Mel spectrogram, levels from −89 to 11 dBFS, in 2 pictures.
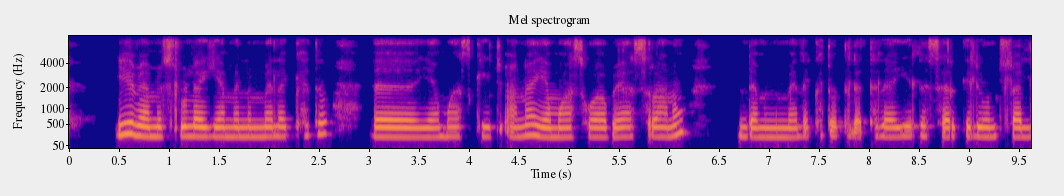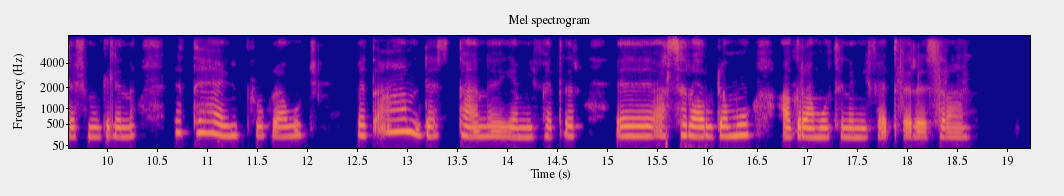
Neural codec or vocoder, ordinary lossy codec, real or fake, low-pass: none; Opus, 24 kbps; real; 7.2 kHz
